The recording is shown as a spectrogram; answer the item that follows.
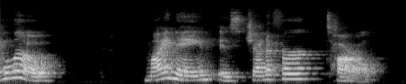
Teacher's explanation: You can hear I'm pausing in these slight phrase groups.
